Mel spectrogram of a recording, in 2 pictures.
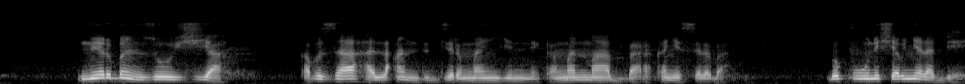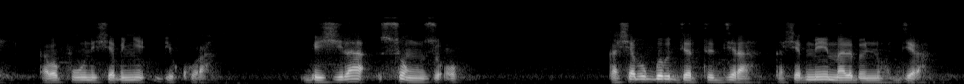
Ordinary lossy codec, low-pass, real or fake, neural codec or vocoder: Opus, 32 kbps; 7.2 kHz; real; none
